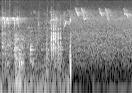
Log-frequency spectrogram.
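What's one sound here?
A wooden beam knocks against logs as it is shifted by hand.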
